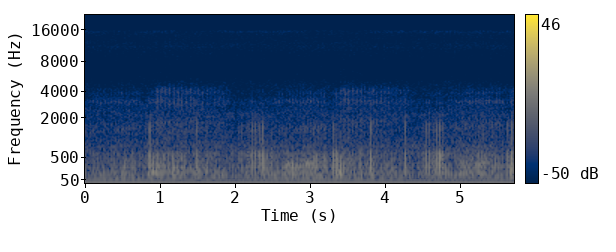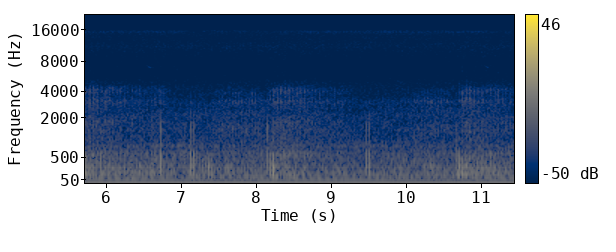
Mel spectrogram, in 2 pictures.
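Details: Contented house cat, described as happy, purring in a continuous low rumble broken by rhythmic louder pulses, some doubled, recurring about every one to one and a half seconds with short sharp clicks between.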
